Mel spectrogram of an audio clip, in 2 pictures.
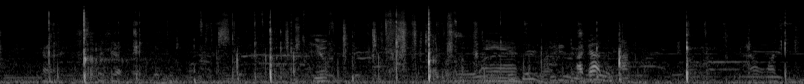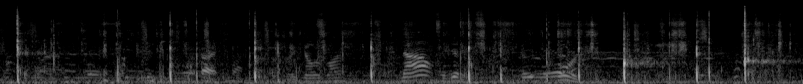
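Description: Paddles hit a plastic ball with sharp, hollow pops outdoors.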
